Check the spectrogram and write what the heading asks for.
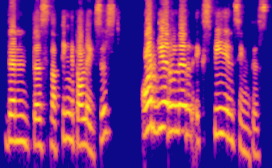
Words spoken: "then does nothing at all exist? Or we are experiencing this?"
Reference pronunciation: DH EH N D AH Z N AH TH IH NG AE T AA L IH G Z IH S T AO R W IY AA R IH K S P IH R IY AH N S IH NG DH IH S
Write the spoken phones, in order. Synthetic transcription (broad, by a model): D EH N D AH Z N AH T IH NG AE T AA L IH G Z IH S T AO R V IY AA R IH K S P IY R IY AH N S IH NG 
